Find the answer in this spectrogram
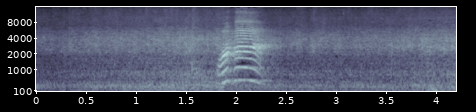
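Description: Alexandrine parakeet giving a single short call about two seconds in, its pitch rising and then falling, over a steady background hiss.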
